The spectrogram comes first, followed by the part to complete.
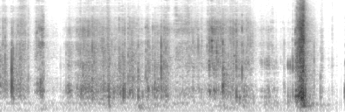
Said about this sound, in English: let's pull this diaper up nice and snug. Can't have any leaks for this little baby. One tape.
